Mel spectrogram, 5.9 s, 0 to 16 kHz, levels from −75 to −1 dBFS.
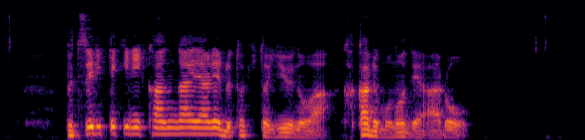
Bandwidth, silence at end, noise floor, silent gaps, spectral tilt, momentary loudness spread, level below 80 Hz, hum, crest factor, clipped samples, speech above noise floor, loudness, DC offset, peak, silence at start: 11.5 kHz; 1.2 s; -79 dBFS; none; -6.5 dB/octave; 10 LU; -58 dBFS; none; 20 dB; under 0.1%; 55 dB; -25 LUFS; under 0.1%; -6 dBFS; 0.65 s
